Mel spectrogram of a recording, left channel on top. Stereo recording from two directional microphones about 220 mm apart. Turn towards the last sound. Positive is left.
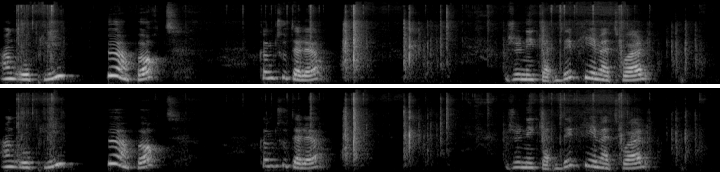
turn(degrees=35)  # may be behind; listen again after turning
